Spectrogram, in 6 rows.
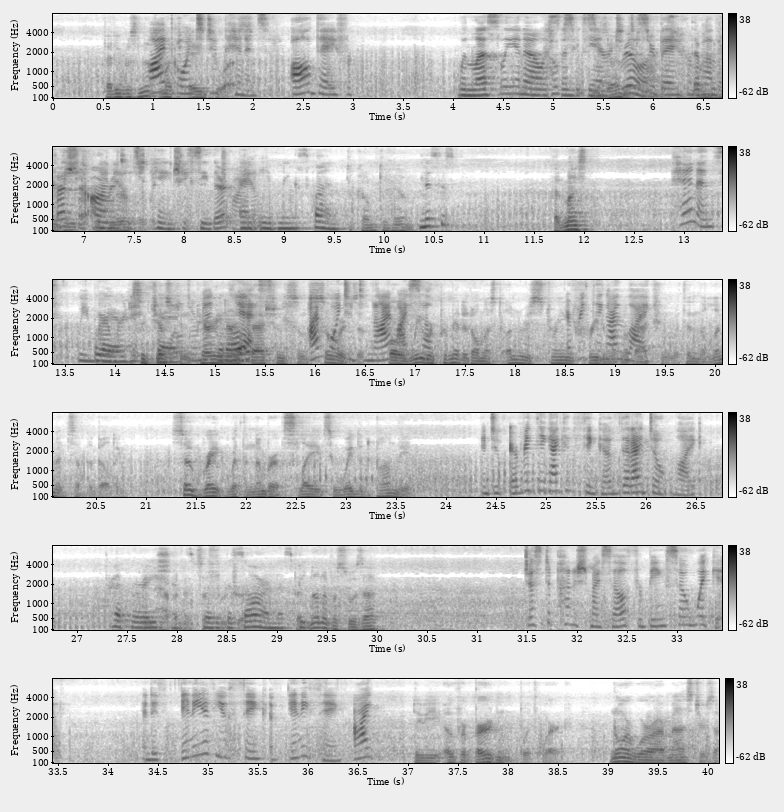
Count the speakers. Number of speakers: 3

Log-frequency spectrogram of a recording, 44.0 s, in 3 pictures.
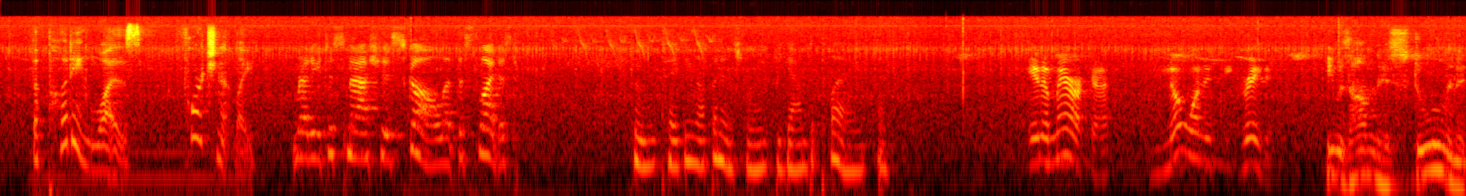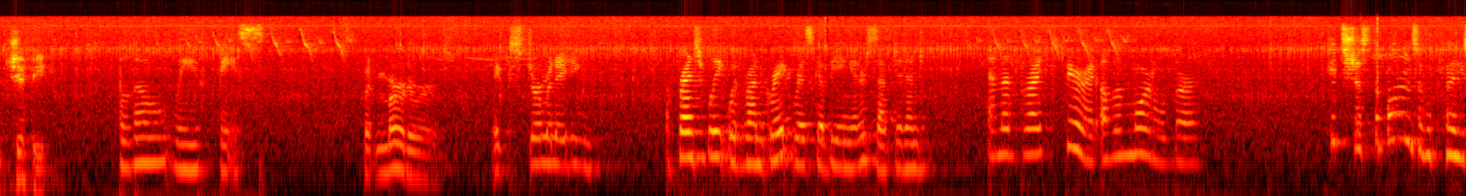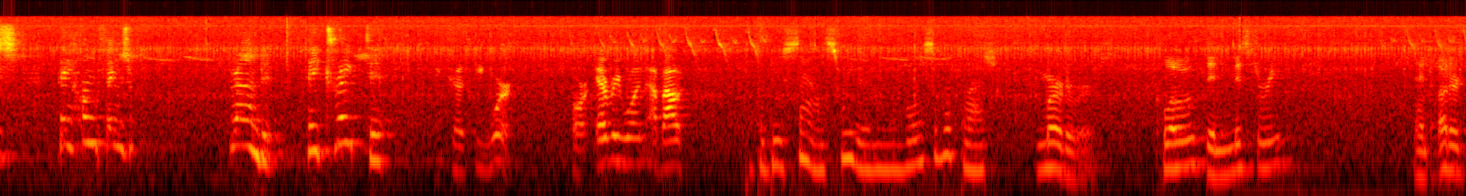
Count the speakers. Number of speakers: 10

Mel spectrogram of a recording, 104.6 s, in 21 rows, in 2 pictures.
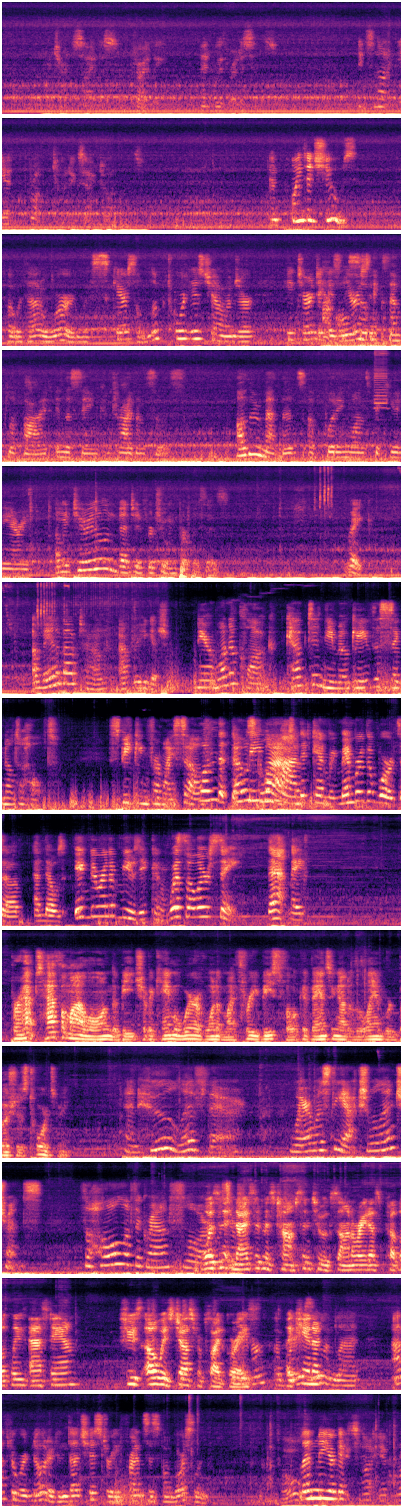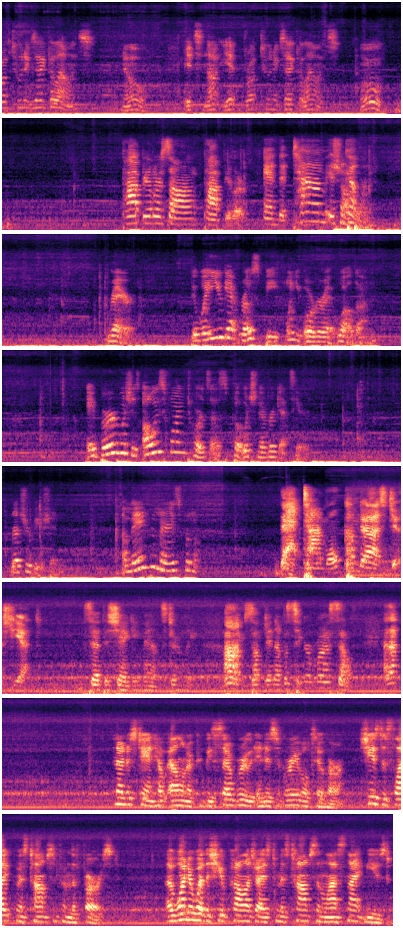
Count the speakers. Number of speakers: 9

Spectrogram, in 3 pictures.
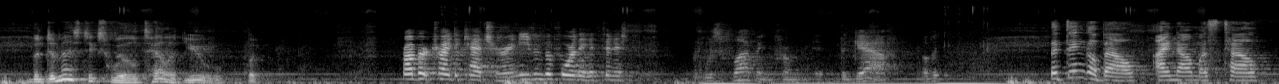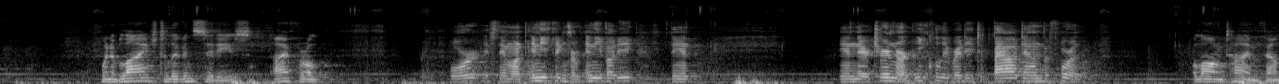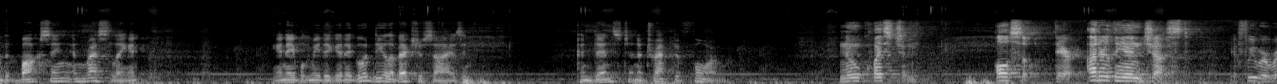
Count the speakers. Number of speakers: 6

